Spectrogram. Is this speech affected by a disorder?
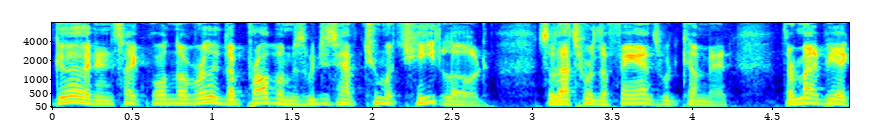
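No.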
